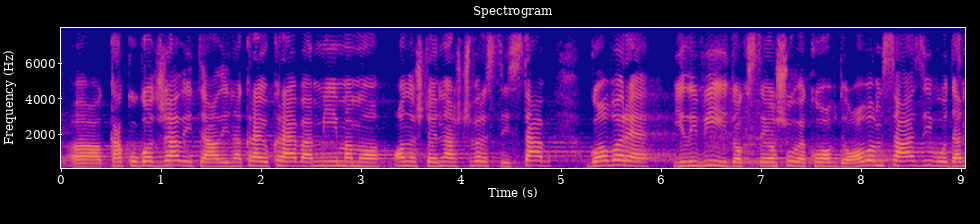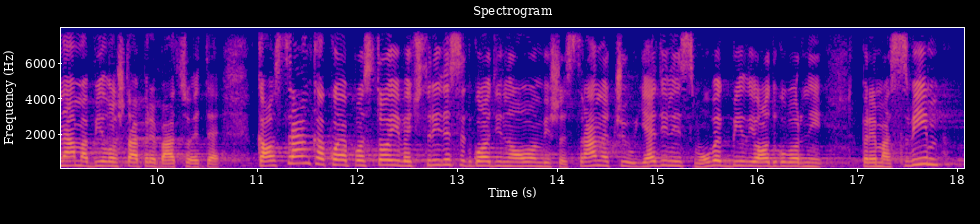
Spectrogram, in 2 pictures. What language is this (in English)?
Serbian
